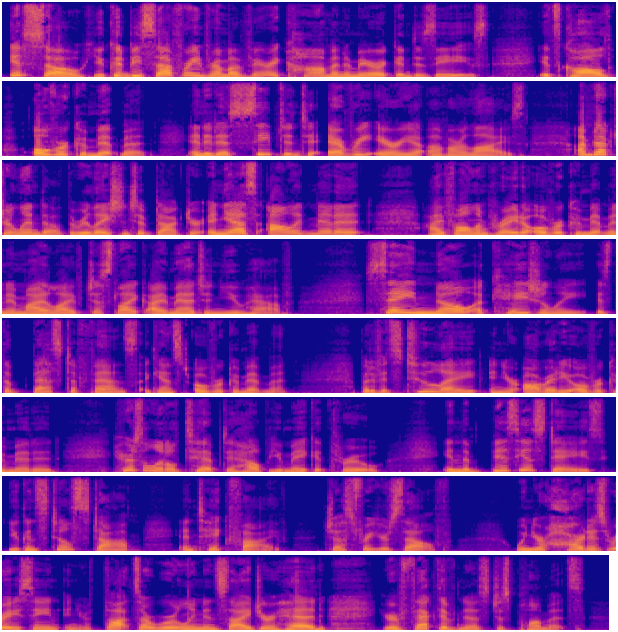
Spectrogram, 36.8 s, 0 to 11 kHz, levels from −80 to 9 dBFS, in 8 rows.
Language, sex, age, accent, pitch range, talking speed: English, female, 50-69, American, 195-255 Hz, 180 wpm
